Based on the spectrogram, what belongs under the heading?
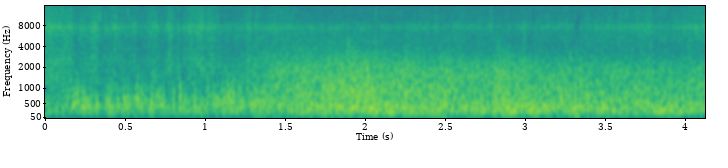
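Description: Heavy tropical rain pouring down in a steady hiss, growing louder for a couple of seconds around the middle.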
